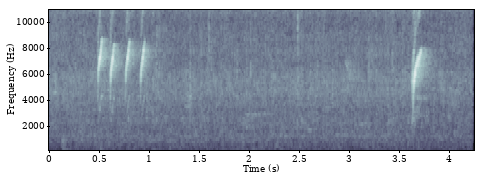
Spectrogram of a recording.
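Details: Lure recording of small minivet: four evenly spaced, very high, thin notes in rapid succession, a short silence, then one louder, slightly slurred high note.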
